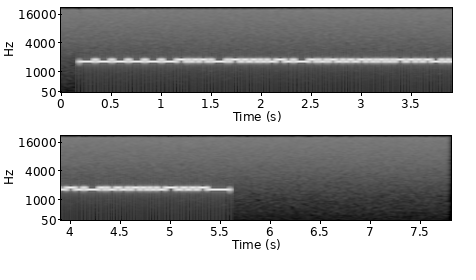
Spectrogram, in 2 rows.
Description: RTTY (45.45 baud, 170 Hz shift), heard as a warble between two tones, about 1700 Hz centre. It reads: EI9HZW DE M9GC 589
